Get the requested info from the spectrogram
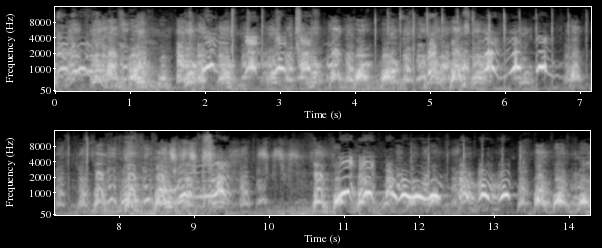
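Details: Several Staffordshire Terriers give a busy run of high yips, whines and short barks, some rising and falling in pitch, overlapping closely with a person's voice throughout.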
